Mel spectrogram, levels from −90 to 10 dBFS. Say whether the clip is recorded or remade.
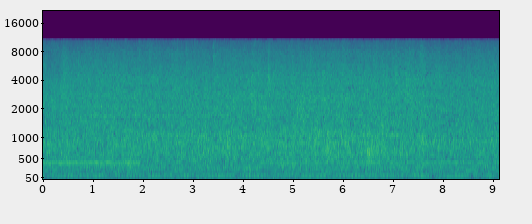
remade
